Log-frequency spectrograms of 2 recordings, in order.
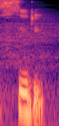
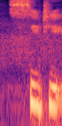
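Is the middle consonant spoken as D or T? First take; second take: D; T. First: The middle consonant sounds like a soft D. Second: The middle consonant is a clear T sound. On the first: "but the American people would say city" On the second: "city is correct, of course"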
